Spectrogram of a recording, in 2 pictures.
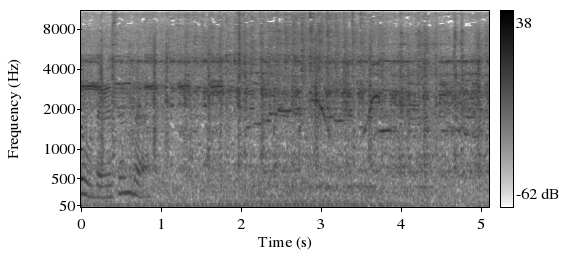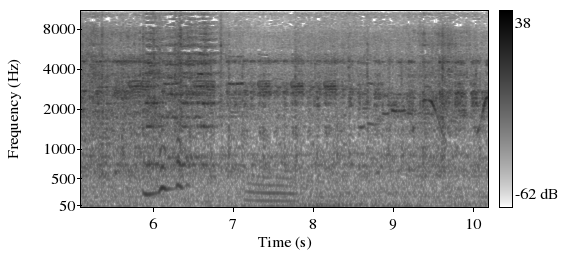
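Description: A toy plays a tinny electronic tune.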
